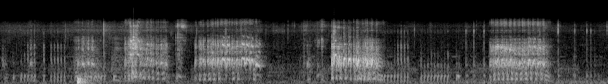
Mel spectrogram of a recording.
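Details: Boston Terrier puppies at 23 days old, several littermates; rough, grating growls come in bursts of about half a second to a second, four or five across the stretch, with quieter rustling in between.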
